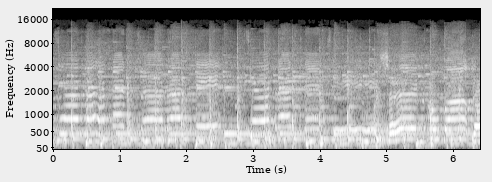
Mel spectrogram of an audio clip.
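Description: Javanese gamelan music accompanying a jathilan dance: hand-drum (kendang) strokes driving the rhythm under ringing metallophone notes, with a singer's voice gliding over it.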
